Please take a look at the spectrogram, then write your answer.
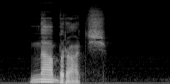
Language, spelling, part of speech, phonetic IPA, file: Polish, nabrać, verb, [ˈnabrat͡ɕ], Pl-nabrać.ogg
